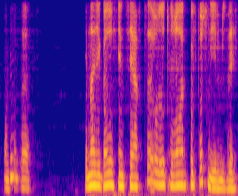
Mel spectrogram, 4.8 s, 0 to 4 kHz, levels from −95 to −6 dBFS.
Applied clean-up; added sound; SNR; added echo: neural mask model DeepFilterNet 3.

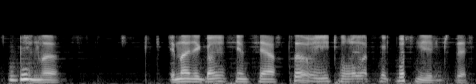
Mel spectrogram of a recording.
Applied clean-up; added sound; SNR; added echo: neural separator model SepFormer WHAMR!.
